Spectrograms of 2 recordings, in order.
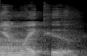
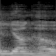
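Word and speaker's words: Younghoe Koo: Yeah, it's Oh, pronounced no. Young Wei Koo. Man's It cursed. is. But we all say Young Ho because Sorry, Degenerate.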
